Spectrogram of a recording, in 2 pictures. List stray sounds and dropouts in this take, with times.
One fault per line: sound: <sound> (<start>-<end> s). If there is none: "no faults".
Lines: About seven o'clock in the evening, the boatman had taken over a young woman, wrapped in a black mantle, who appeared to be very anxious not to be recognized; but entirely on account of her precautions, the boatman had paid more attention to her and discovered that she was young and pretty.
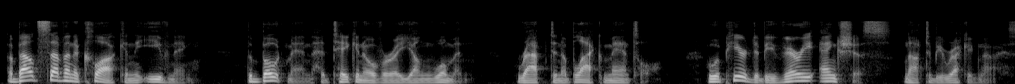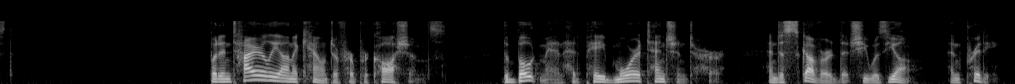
no faults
